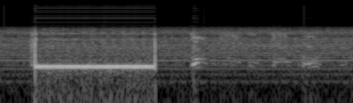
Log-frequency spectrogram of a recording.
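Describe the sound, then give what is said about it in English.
A loud, steady telephone dial tone hums for just over a second, then cuts off and is followed by one short dialing beep and faint, muffled phone-line noise, as a caller phones Floyd County Schools. “I'm calling work right now to see if”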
